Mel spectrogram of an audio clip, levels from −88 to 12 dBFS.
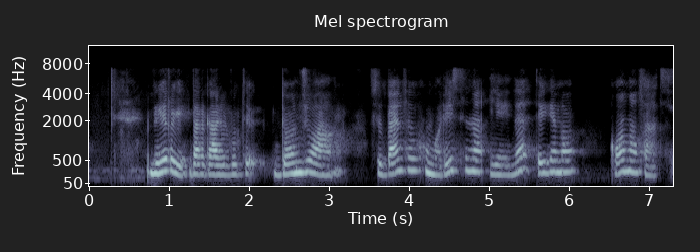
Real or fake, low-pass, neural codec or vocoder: fake; 7.2 kHz; codec, 16 kHz, 2 kbps, FreqCodec, smaller model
